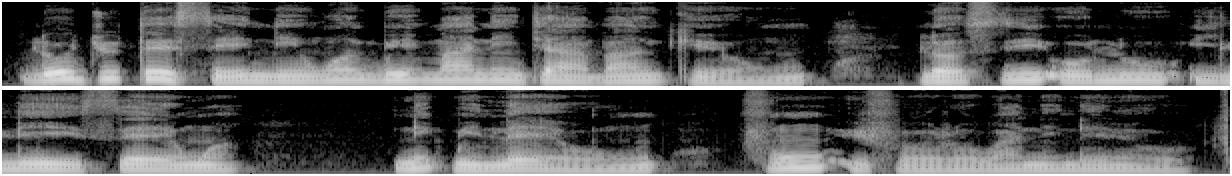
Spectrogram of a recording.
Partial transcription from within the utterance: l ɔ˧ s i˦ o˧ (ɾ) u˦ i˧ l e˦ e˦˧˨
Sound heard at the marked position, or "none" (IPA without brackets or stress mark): l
